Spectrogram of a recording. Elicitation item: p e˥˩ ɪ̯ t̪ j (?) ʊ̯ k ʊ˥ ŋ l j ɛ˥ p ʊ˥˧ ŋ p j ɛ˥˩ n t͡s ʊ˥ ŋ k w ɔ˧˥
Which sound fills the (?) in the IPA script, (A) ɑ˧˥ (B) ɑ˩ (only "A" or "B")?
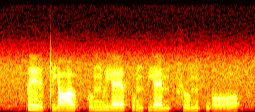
A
